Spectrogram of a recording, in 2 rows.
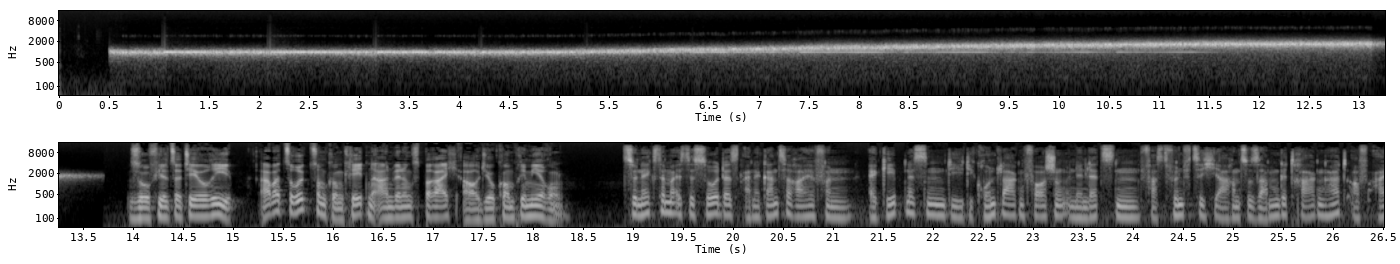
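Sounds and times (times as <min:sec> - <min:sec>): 
steady pure tone: 0:00.0 - 0:13.7
loud hiss rising in pitch: 0:03.7 - 0:13.7
speech: 0:14.0 - 0:26.5.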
